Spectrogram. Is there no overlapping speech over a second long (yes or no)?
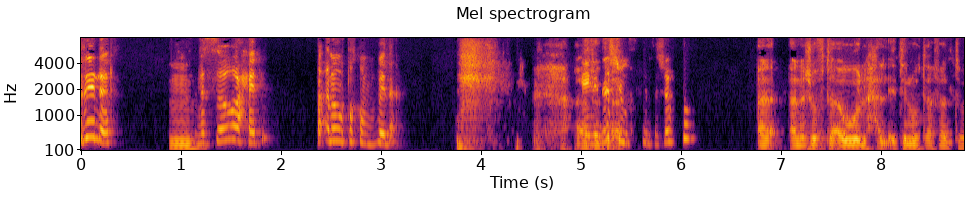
yes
